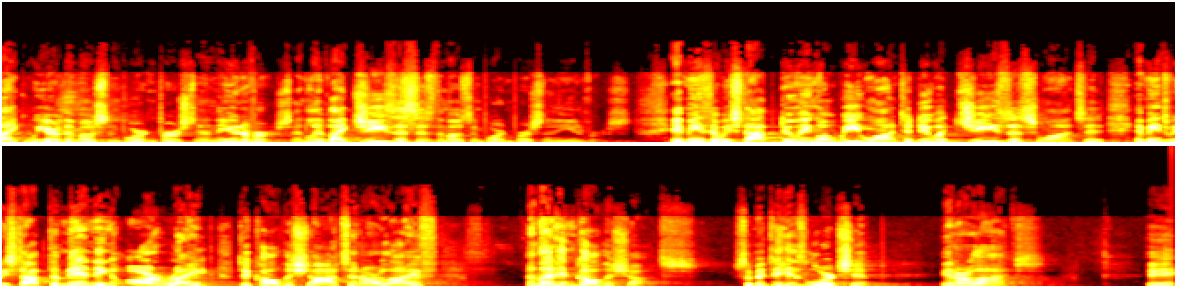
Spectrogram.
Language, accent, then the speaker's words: English; Massachusetts, United States; I grew up in Massachusetts and a very strong Catholic influence there.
